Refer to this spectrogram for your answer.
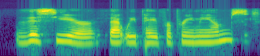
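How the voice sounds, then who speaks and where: A woman with a New Jersey accent at a fairly slow pace. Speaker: school district administrator presenting to board. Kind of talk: board meeting presentation.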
